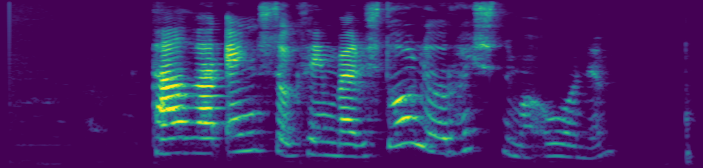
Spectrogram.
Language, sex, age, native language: Icelandic, female, 11, Icelandic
